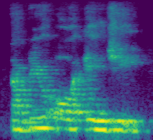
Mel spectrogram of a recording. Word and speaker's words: Wong: It's Cantonese. Wong is Cantonese. Yeah, I know, but see, that's quite confusing because in Mandarin, Huang is spelled differently.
